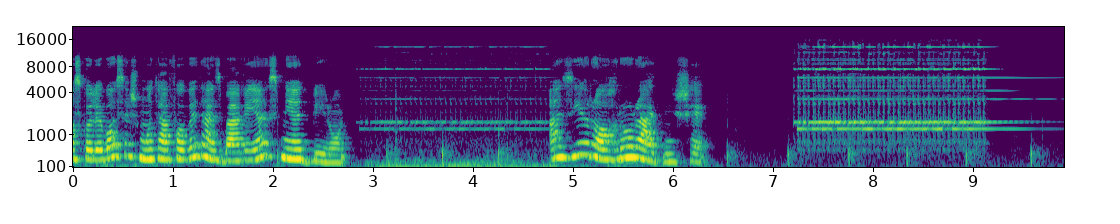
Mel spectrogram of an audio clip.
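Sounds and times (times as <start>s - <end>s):
speech: 0.0s - 2.9s, 4.8s - 6.4s
telephone bell ringing: 2.8s - 5.0s, 7.2s - 9.9s.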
